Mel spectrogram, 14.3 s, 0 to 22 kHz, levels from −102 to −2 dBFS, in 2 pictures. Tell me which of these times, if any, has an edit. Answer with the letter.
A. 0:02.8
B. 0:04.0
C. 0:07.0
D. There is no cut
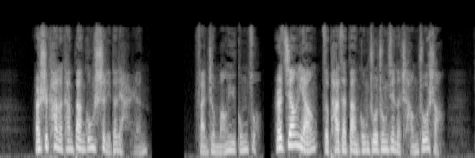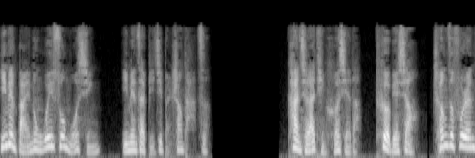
A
